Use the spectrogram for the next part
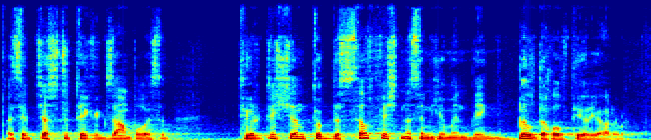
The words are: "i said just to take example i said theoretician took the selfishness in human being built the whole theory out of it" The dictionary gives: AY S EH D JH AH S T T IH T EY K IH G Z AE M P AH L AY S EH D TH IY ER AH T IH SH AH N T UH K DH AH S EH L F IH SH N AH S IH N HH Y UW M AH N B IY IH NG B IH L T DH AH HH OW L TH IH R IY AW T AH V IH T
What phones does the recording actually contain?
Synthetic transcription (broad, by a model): AY S EH D JH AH S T T IH T EY K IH G Z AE M P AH L AY S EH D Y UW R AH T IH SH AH N T UH K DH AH S EH L F IH SH N AH S IH N HH Y UW M AH N B IY IH NG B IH L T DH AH HH OW L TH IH R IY AW T AH V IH T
